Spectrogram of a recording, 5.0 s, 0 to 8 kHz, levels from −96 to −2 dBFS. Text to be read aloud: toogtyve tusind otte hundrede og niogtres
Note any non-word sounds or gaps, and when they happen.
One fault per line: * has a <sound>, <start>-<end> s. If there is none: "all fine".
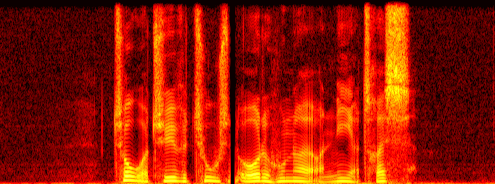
* has a dropout, 2.3-2.4 s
